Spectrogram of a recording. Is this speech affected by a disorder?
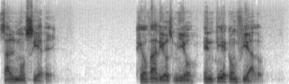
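No.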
